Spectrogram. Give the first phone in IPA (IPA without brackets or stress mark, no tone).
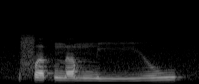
f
